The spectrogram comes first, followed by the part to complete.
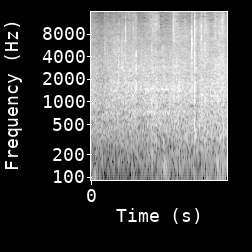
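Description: Steady hockey-arena crowd noise during live play, with a few sharp clicks of sticks and puck on the ice.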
